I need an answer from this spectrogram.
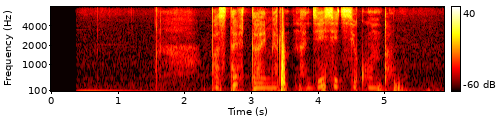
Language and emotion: Russian, neutral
